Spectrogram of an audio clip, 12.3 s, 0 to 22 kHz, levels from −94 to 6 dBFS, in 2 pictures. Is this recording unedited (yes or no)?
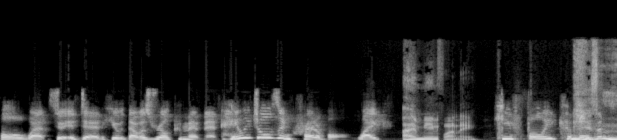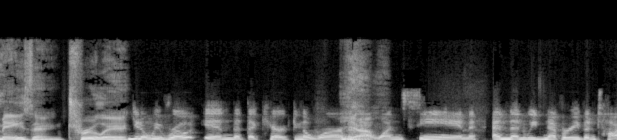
no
